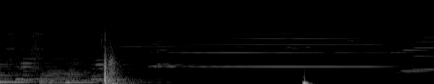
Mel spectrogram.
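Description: Film score with knocks and low rustling in the first second, a sharp loud thunk about a second in, then a held chord with a soft low thump near the end.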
